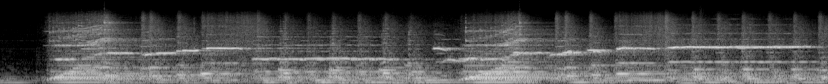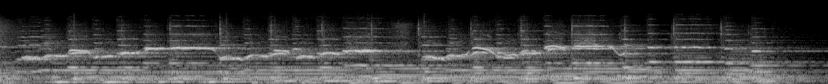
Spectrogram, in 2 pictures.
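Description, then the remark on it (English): Someone whistles a bright, bouncy melody over full orchestral accompaniment, the clear tune sitting up front and rising and falling in short phrases for several seconds. “And whistling seems to brighten up their day. And that's what simple folk do, so they say. They just whistle.”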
